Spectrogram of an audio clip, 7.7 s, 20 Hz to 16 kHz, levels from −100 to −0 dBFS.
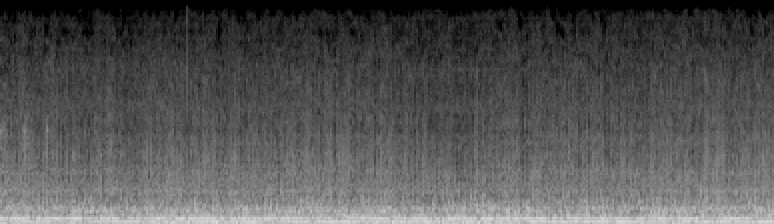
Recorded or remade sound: remade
